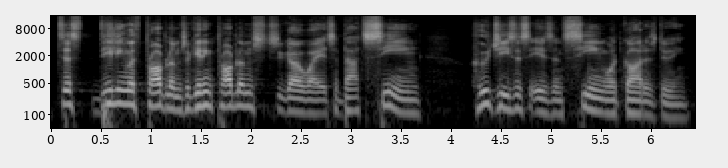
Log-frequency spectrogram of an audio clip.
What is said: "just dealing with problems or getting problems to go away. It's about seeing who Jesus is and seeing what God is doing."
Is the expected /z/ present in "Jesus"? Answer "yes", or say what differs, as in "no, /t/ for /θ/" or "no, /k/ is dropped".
yes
